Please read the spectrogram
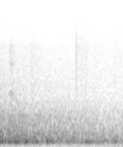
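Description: A deep, rolling explosion rumble, steady and low-pitched, holding at an even moderate level for under two seconds with no voices present; an explosion coming from Galto Island, just off starboard of a ship.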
